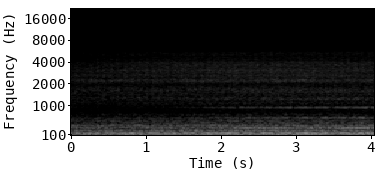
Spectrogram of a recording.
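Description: A steady low droning hum with a few faint held tones above it, unchanging throughout.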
